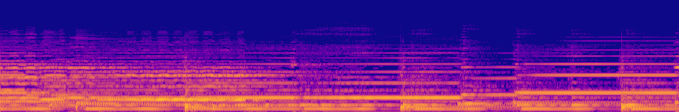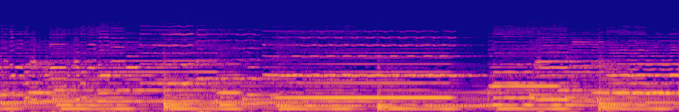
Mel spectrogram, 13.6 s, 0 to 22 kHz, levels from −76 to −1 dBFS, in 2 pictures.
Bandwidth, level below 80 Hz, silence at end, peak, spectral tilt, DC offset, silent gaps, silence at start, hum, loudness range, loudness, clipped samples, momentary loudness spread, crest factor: 8.6 kHz; -50 dBFS; 0 s; -4 dBFS; -7.5 dB/octave; 0.2%; none; 0 s; none; 2 LU; -18 LUFS; under 0.1%; 5 LU; 14 dB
